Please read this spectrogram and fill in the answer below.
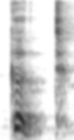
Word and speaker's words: cooked: Terminamos el sonido del verbo, esta ed lo vamos a pronunciar como una T, pero recuerde, cooked.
